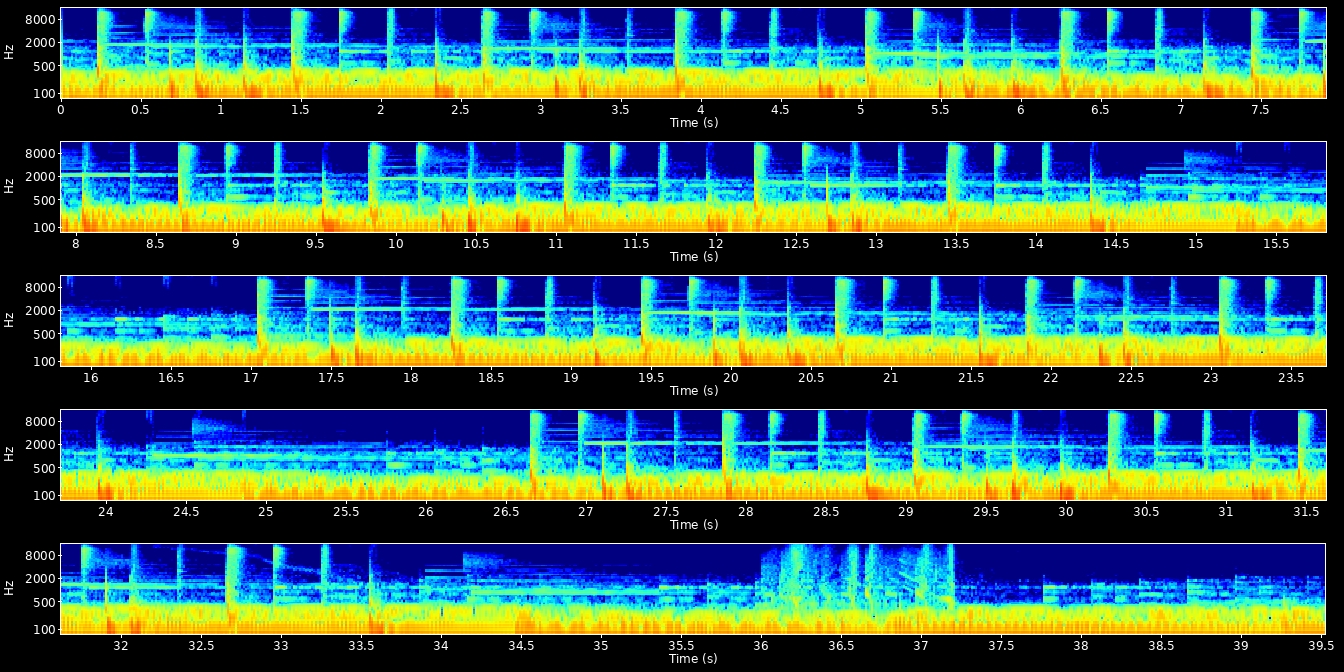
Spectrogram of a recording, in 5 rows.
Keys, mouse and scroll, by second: 0.0-2.2 typing, 2.1 click, 12.4 space, 13.2 ctrl+m, 13.9 click, 24.6 click, 24.9 ctrl+m, 25.0 scroll down 1, 26.5 click, 27.3 click.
